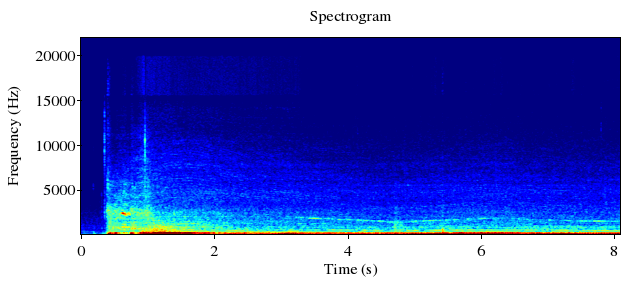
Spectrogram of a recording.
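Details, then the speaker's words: BMW E46 after transmission fluid change, idling in neutral with clutch out; steady even idle with no gear whine, the previous whine in neutral (gone with clutch in) now eliminated. "it's gone the noise is gone yes oh my God thank god dude that noise has been driving me crazy"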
